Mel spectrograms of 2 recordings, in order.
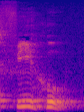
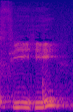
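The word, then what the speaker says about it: فيه: So the word is fi who. The meaning will be in it. But this, for the tajweed reason, because when we pronounce fi, we also pronounce this he, not who.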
